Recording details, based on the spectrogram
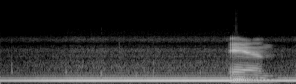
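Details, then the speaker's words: Juliette NA-1114 radio, no station signal reaching the audio: a steady low hum remains under everything. This points to the hum being in the audio section rather than the radio circuits; the exact cause is not yet found. "so that kind of proves the hum is in the audio. Because there is no radio signal going to the audio of this radio, so the hum has to be in the audio itself."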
